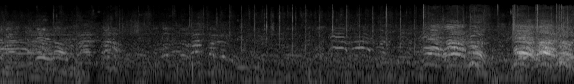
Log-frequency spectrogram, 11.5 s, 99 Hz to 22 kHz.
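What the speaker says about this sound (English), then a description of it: "And the fans are starting to cheer for Belarus again in a fight" Fans cheer for the Belarus team during a 5-on-5 final bout at the Battle of the Nations 2014 medieval combat tournament in Trogir, Croatia: a dense, continuous crowd roar that swells louder toward the end, with shouting voices mixed in.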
